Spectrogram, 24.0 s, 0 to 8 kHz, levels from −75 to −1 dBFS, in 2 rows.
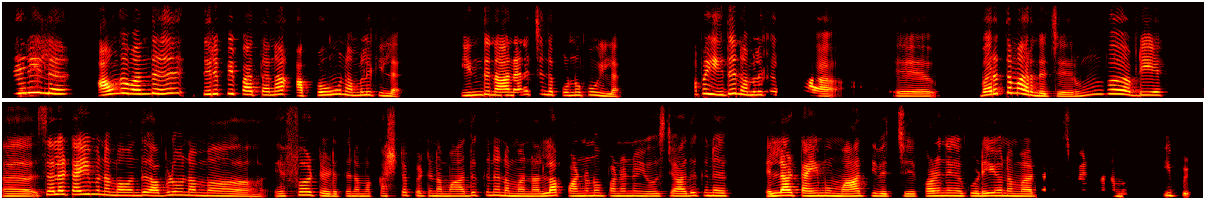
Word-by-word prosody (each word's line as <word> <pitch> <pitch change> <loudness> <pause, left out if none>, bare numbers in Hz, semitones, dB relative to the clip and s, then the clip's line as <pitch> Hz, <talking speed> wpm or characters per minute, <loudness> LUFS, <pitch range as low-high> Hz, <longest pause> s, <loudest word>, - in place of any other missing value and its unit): தெரியல. 425 -1 +5 0.5
அவுங்க 380 +7 +7
வந்து 365 +2 +1 0.5
திருப்பி 360 +3 +1
பார்த்தேன்னா, 295 0 +2 0.2
அப்பவும் 270 +7 0
நம்மளுக்கு 255 0 -3
இல்லை. - - -3 0.7
இந்த 275 +4 -1
நான் 250 0 +8
நினைச்ச 300 +5 -2
இந்த 280 -2 -1
பொண்ணுக்கும் 250 +1 -3
இல்லை. 165 -2 -4 0.8
அப்ப, 390 - -4 0.2
இது 365 +8 +1
நம்மளுக்கு 280 0 -1
ரொம்ப - - -25 0.9
எ 185 - -2 0.8
வருத்தமா 390 +7 +5
இருந்துச்சு. 195 - -1
ரொம்ப 310 - -8 0.2
அப்படியே 260 0 0 0.6
அ - - -2 0.3
சில 295 +1 +3
டைம்மு, 325 +2 +3
நம்ம 245 -3 -1
வந்து 235 +2 -2
அவ்வளோ 260 +5 -3
நம்ம 225 -2 -4 0.7
எஃபர்ட்டு 255 0 -2
எடுத்து, 180 0 -7
நம்ம 180 0 -7
கஷ்டப்பட்டு, 210 0 -7
நம்ம 185 0 -5
அதுக்குன்னு 240 +4 -6
நம்ம 185 -2 -2
நல்லா 210 +6 +2 0.2
பண்ணணும், 210 +1 -2
பண்ணணும்ன்னு 200 -1 -4
யோசிச்சு, 190 +1 -6
அதுக்குன்னு 225 +1 -3 0.5
எல்லா 235 +4 +7 0.2
டைம்‌மும் 205 -2 +1
மாத்தி 200 +2 +1
வச்சு, 185 0 -8 0.2
குழந்தைங்க 210 0 0
கூடயும் 205 +2 0
நம்ம 185 -1 -3 0.2
டைம் 175 - -16
ஸ்பெண்ட் 175 0 -18
பண்ணணும், 175 0 -14 0.4
இப்டி. 220 - -8
235 Hz, 130 wpm, -24 LUFS, 200-280 Hz, 0.9 s, நான்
